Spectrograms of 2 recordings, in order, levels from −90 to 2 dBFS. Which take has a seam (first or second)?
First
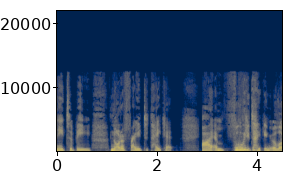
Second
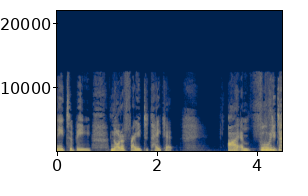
first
